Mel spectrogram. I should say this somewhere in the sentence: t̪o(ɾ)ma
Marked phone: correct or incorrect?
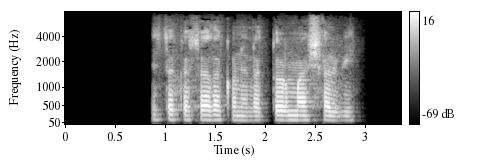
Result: correct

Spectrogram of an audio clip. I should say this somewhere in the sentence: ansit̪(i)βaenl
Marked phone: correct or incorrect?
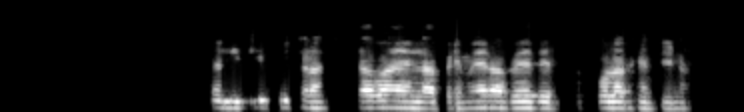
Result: incorrect: a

